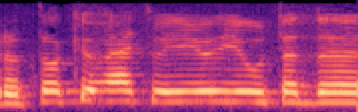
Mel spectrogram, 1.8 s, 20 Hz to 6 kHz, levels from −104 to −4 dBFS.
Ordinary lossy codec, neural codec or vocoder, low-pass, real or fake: AAC, 32 kbps; none; 5.4 kHz; real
